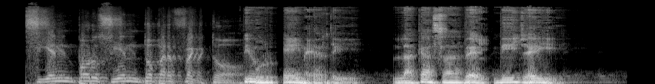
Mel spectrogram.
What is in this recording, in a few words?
spot; 100%pure energy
